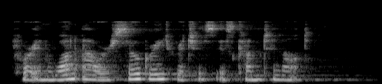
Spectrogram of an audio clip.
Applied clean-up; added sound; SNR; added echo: none; none; none; reverberation time 1.5 s.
